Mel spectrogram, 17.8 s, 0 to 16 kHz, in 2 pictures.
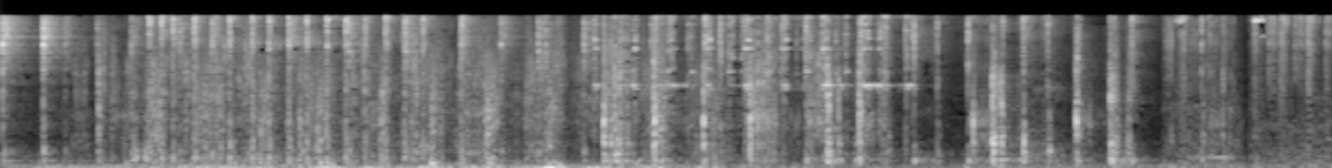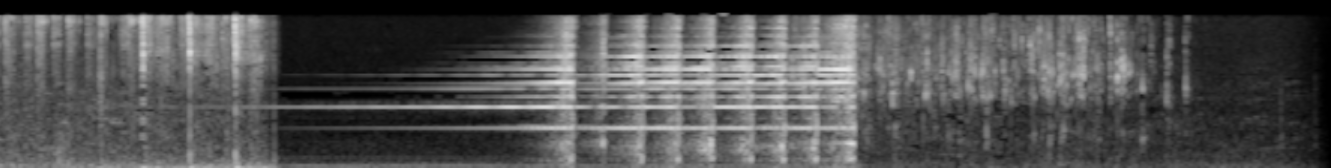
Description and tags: soundScape SASP 6thgrade
Spanish students ( from Santa Anna school, Barcelona ) used MySounds from Belgian students (from the Wijze Boom school and the Toverberg school, both in Ghent) to create this composition. Hope you enjoy.
soundscape, cityrings, spain, santa-anna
